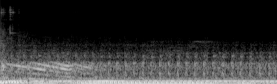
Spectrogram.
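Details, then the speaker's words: Car idling with clutch pedal released: a steady low rumble with a faint rattle, like engine knock, that disappears when the clutch pedal is pressed and returns when released; worn clutch release bearing. "eu vou apertar o pedal da embreagem ó bairro sumiu não tem barulho vou soltar a embreagem de novo"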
